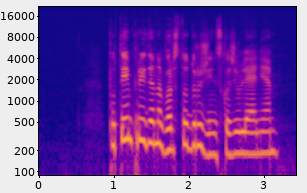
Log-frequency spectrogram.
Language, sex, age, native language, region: Slovenian, female, 30-49, Slovenian, Central Slovenia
